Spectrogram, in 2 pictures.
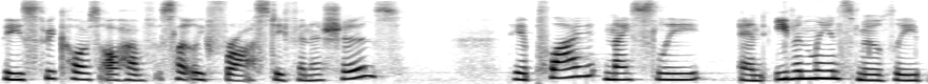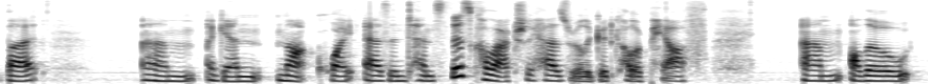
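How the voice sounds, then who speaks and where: A woman narrates a makeup review while still getting over a cold. She works through each shade in a steady, methodical way. Her tone is descriptive and even. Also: medium pitch, moderate pace, gravelly. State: recovering from a cold. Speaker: beauty reviewer.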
